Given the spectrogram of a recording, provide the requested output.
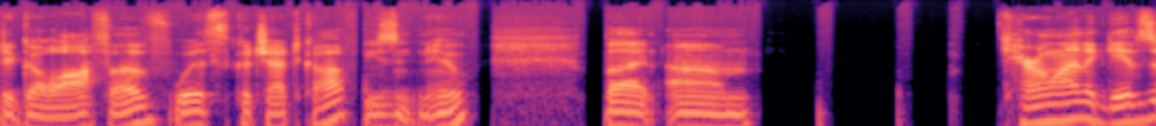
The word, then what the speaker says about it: Kochetkov: It's Pyotr Kochetkov comes in, the rookie from Russia, and he played very, very good.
